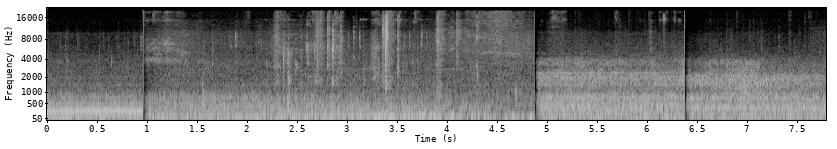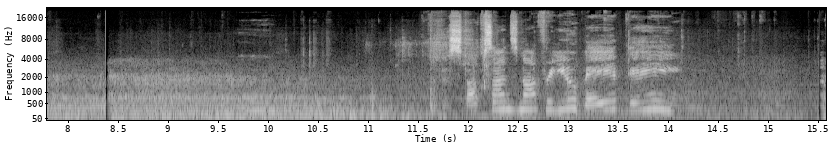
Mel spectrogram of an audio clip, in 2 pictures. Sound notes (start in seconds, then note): none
